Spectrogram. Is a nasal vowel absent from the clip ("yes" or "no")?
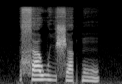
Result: no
